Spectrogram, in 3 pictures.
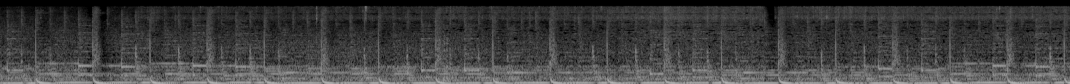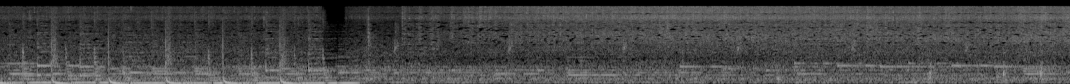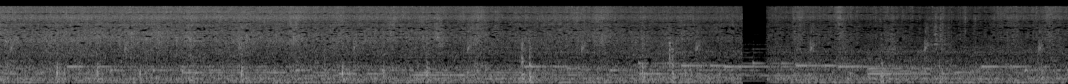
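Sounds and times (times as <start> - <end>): background music with simple melody: 0.0 - 32.0
oil sizzling in a wok: 0.0 - 32.0
spatula stir-frying rice: 14.2 - 32.0.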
